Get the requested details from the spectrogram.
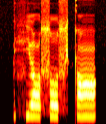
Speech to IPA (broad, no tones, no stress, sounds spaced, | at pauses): fʲ oː sˤ y sˤ ʈ ɔ̃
